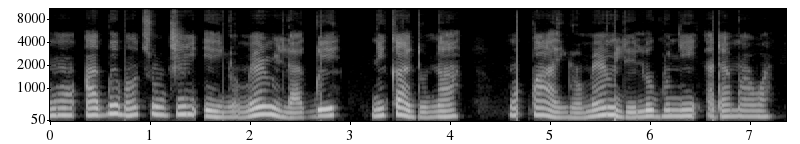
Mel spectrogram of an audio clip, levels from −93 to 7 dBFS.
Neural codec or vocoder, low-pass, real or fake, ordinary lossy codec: vocoder, 22.05 kHz, 80 mel bands, WaveNeXt; none; fake; none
